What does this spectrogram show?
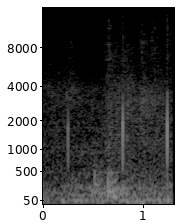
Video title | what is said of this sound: The History of the World (Part 1) | If you tap it, you can hear that this tablet is very tough indeed.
